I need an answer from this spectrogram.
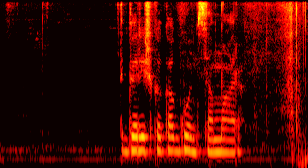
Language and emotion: Russian, neutral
